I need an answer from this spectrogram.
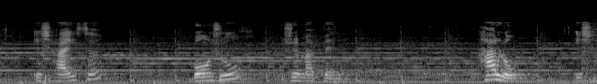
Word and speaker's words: heiße: Tu peux dire Hallo, ich heiße, bonjour, je m'appelle, et prête bien attention au ha dans Hallo et dans heiße.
